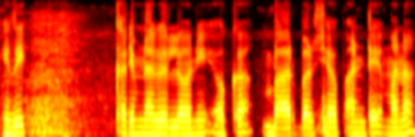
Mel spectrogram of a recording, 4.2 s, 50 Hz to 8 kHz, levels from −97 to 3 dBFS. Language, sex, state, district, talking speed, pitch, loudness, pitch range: Telugu, male, Telangana, Karimnagar, 100 wpm, 145 Hz, -16 LUFS, 140-155 Hz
